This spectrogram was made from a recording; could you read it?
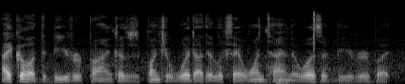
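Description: A man's voice: deep voice, level tone, fast, gravelly, a little mellow, slight background noise. An older man casually narrating a hike outdoors, rambling and joking with lots of fillers, filmed on a handheld camera. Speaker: hiker filming a vlog. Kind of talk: casual narration while hiking. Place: outdoors on a mountain trail, windy.

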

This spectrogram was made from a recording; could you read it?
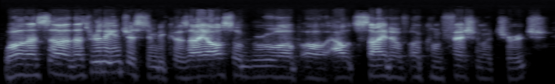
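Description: A man in his thirties whose first language is Spanish, talking as a podcast guest over a video call with many pauses and fillers. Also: mid-range voice, fairly even intonation, bright, forceful tone, dry recording. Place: small room at home. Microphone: webcam video call. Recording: dull lo-fi webcam audio.

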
